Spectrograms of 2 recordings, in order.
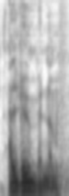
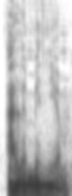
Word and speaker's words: aluminium: Um yeah, but the best one is aluminum. Aluminum. The is that? Aluminium, please.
